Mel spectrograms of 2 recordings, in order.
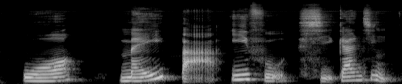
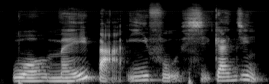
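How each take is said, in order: First: 我没把衣服洗干净 said slowly, word by word; slow model sentence. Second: Said in the usual way. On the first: Shown as a demonstration. Teacher modelling the correct sentence slowly. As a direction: spell out 我没把衣服洗干净 slowly for learners. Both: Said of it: "We need to say".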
